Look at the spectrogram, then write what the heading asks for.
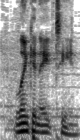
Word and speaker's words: Linkon: $1 donation from Linkon18, saying, you might know my origins of my name, but it's actually pronounced like you have done before. Lincoln18.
